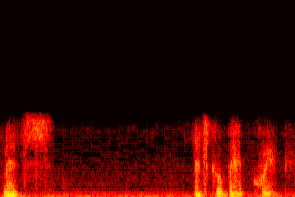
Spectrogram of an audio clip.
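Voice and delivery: softly beg, voice thin and hesitant; whispered plea. A narrator's reading. Trembling boy urging gunslinger to turn back, whispered plea. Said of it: "Jake whispered".

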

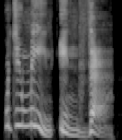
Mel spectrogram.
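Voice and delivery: very high, sharp challenge; indignant high outburst falling on "in there"; angry demand. A narrator's reading. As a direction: demand an explanation, voice shooting up. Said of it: "sounding much angrier than".

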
